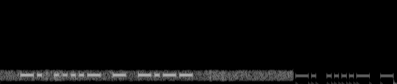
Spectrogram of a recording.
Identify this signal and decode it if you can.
Morse code, heard as a keyed tone, about 29 wpm, 440 Hz. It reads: N4TY
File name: contests / CW-SS-k5tr- -0100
